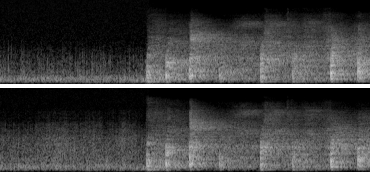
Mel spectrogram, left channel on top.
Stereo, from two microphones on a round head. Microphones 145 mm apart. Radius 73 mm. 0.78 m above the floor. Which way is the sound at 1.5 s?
40° right (ahead or behind).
